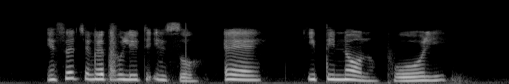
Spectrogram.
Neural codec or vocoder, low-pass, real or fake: codec, 24 kHz, 0.9 kbps, WavTokenizer, medium speech release version 2; 7.2 kHz; fake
